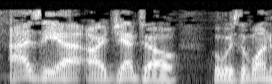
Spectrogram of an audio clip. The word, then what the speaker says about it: Asia: It looks like Asia, but it's Asia.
